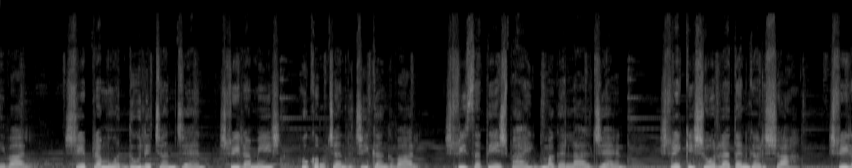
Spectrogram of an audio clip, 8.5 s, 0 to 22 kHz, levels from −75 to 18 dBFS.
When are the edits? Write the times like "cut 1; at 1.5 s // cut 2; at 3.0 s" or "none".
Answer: none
